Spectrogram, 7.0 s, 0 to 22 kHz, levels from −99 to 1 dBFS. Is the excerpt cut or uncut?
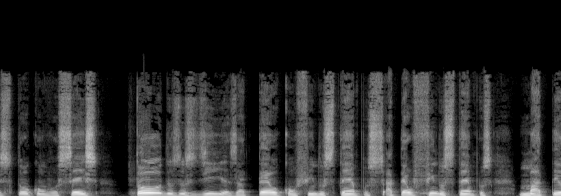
uncut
